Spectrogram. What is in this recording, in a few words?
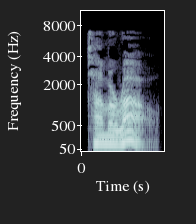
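"tamarau", British English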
